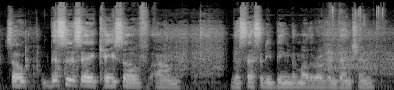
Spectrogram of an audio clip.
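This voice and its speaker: Speaking fairly slowly, a man keeps to a medium pitch with ordinary pitch variation. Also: long, frequent pauses. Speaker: bonsai hobbyist YouTuber. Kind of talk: casual tutorial. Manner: hesitant, many fillers.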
